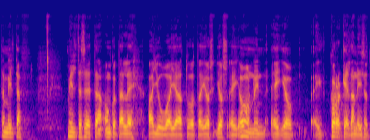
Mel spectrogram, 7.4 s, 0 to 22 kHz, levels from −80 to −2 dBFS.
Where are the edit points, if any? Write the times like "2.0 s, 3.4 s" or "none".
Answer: none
